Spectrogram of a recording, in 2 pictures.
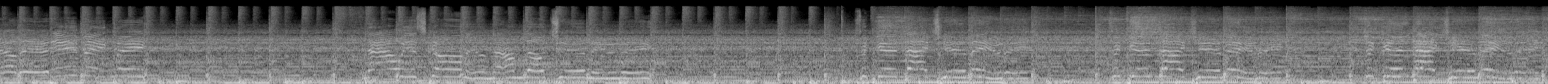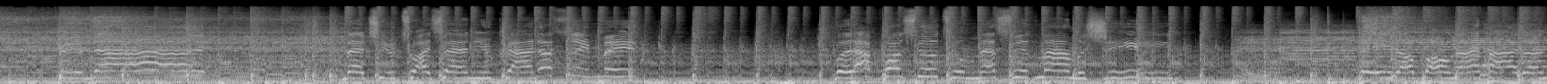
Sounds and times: Independent music: 0:00.0 - 0:30.9.

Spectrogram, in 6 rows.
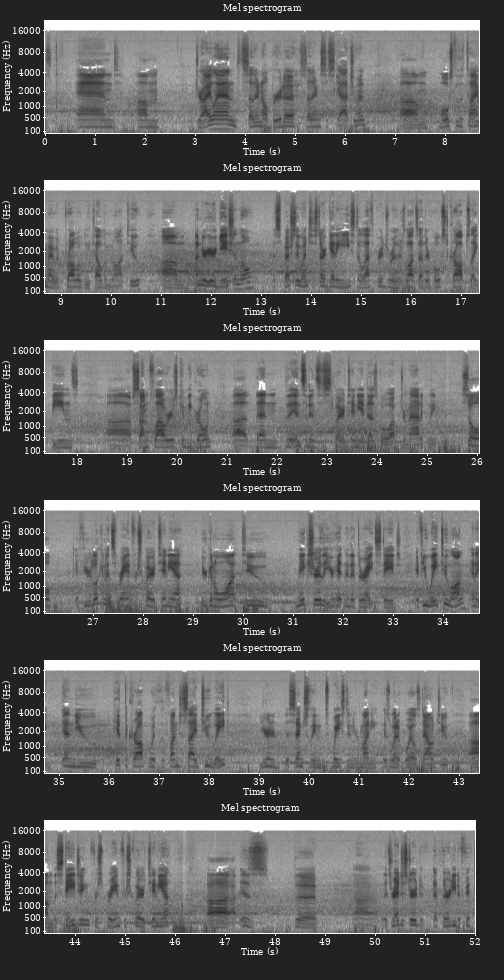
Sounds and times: Speech: 0:00.0 - 0:02.3, 0:03.0 - 0:06.5, 0:07.1 - 0:18.0, 0:18.6 - 0:38.4, 0:39.0 - 0:46.0, 0:46.6 - 0:48.9, 0:49.6 - 0:52.0.

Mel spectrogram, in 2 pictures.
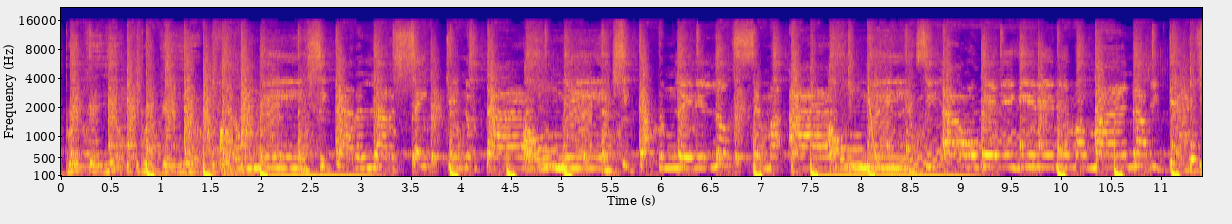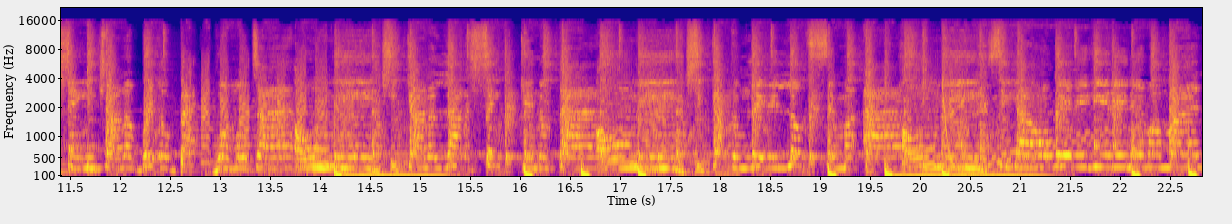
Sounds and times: Hip hop music: 0:00.0 - 0:22.8.

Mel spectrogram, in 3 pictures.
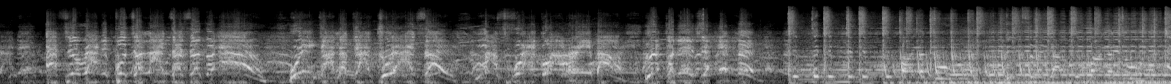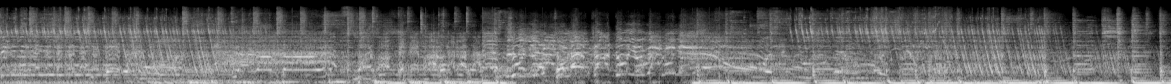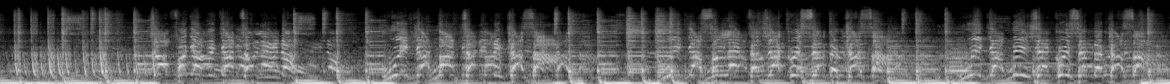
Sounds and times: Music: 0:07.8 - 0:17.6, 0:18.5 - 0:35.1.

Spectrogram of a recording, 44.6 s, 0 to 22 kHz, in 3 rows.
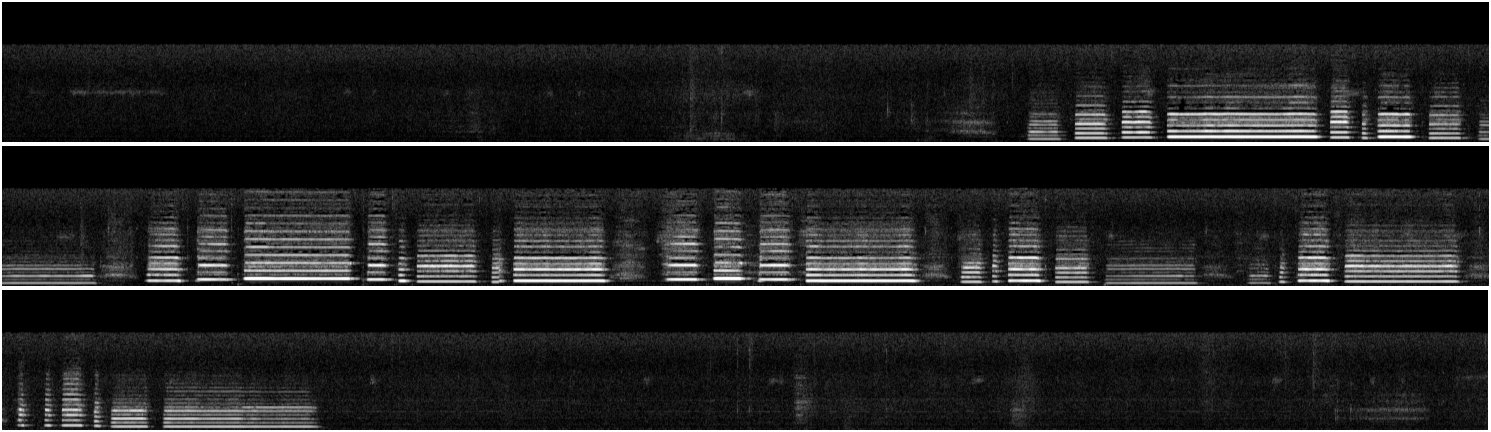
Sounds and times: Flute: 0:10.2 - 0:33.0.

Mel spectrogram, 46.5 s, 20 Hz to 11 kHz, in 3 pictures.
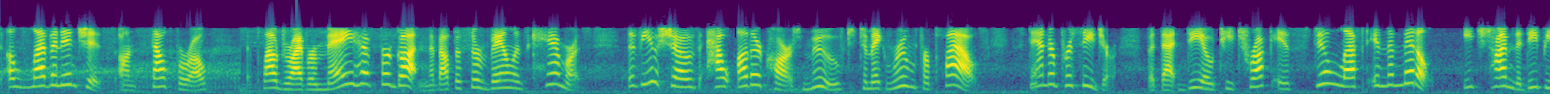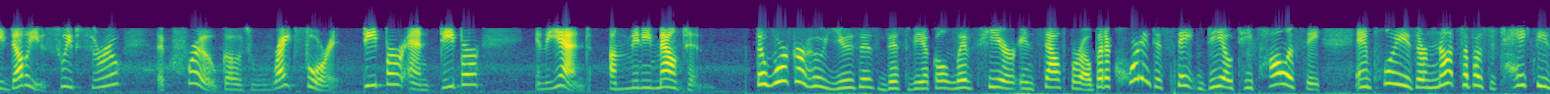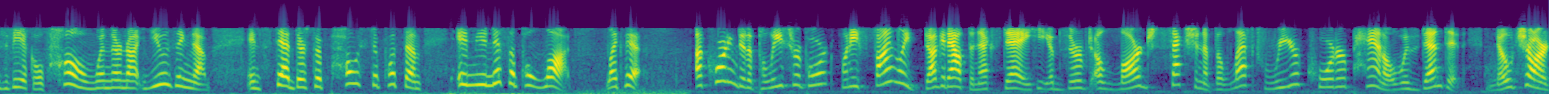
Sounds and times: Speech: 0:00.0 - 0:37.4, 0:38.0 - 0:46.4.

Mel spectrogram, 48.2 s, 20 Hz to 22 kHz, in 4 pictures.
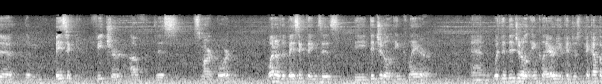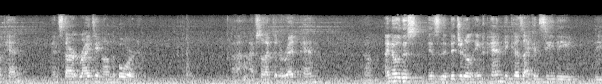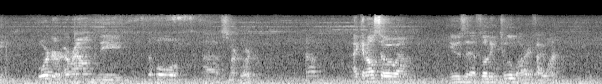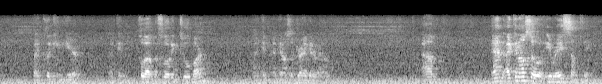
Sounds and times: Speech: 0:00.0 - 0:04.8, 0:05.4 - 0:08.8, 0:09.4 - 0:15.0, 0:16.6 - 0:18.5, 0:19.3 - 0:29.3, 0:30.2 - 0:32.4, 0:33.0 - 0:35.4, 0:36.8 - 0:40.4, 0:41.2 - 0:42.8, 0:44.6 - 0:45.1, 0:45.9 - 0:48.1.

